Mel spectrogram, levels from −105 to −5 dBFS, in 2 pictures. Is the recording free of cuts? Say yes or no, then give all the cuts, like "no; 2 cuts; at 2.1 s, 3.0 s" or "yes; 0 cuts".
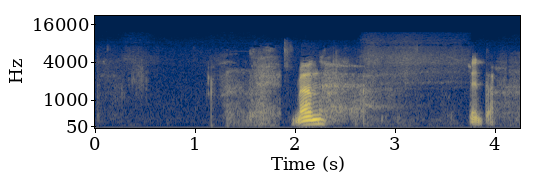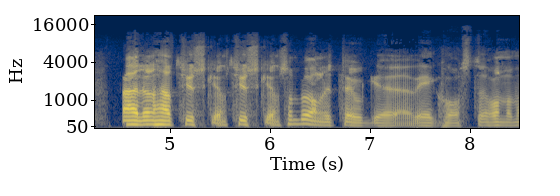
no; 3 cuts; at 1.8 s, 3.7 s, 5.6 s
